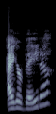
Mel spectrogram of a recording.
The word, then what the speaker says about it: Ayurveda: study correct me if I say this wrong Ayurveda no you said it right well well what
